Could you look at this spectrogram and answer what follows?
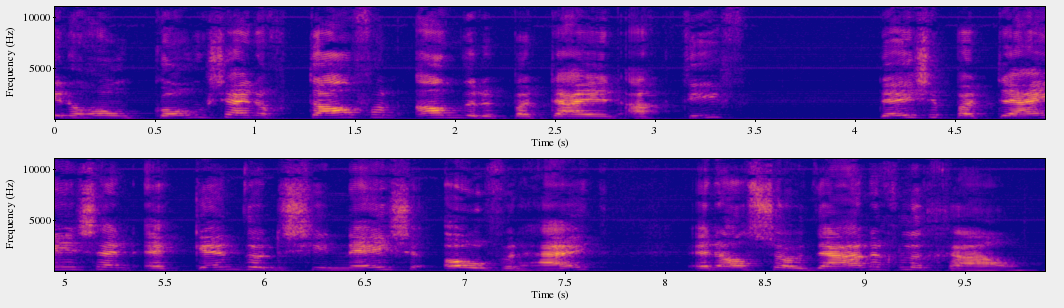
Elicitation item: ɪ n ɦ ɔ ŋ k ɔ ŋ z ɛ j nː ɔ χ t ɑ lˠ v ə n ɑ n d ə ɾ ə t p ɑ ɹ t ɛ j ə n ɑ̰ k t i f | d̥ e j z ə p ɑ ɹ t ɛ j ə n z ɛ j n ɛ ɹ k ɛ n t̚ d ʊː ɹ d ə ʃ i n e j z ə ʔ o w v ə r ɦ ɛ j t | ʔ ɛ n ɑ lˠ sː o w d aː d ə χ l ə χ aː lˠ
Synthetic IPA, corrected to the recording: ɪ n ɦ ɔ ŋ k ɔ ŋ z ɛ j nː ɔ χ t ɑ lˠ v ɑ n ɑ n d ə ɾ ə p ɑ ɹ t ɛ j ə n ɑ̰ k t i f | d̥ e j z ə p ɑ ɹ t ɛ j ə n z ɛ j n ɛ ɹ k ɛ n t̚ d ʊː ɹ d ə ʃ i n e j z ə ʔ o w v ə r ɦ ɛ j t | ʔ ɛ n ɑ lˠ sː o w d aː n ə χ l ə χ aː lˠ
